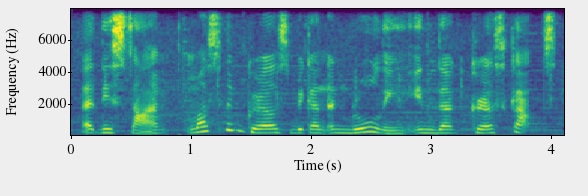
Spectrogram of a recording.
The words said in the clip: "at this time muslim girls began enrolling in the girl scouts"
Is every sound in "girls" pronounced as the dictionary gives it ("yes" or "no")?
no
